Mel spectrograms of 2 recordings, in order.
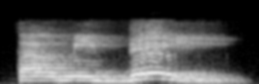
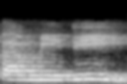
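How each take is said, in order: First: The word ends in an 'ay' vowel. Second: The word ends in a plain 'ee' vowel. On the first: The speaker calls it right. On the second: The speaker calls it wrong. "bukan talmidi"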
